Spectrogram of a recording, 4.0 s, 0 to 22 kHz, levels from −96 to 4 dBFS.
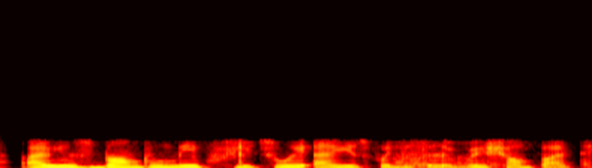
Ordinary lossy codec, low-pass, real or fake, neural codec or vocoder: none; 3.6 kHz; fake; codec, 16 kHz, 2 kbps, FunCodec, trained on Chinese and English, 25 frames a second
